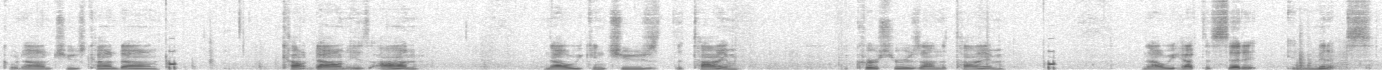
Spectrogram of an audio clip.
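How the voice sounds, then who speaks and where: A man's voice: medium pitch, slow pace, pauses often, noisy background. A man giving a plain, methodical, unscripted step-by-step demonstration of a product as a tutorial presenter.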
